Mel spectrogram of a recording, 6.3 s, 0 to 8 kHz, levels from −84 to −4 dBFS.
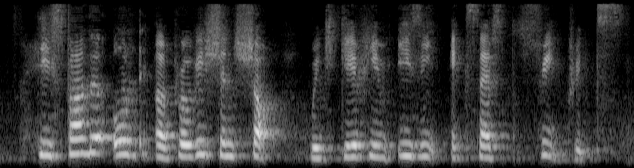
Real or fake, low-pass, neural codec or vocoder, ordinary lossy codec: fake; none; codec, 16 kHz, 1.1 kbps, Voila-Tokenizer; none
